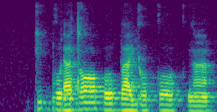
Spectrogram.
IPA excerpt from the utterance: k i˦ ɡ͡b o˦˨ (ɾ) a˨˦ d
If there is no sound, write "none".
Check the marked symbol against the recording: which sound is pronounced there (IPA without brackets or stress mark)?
ɾ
